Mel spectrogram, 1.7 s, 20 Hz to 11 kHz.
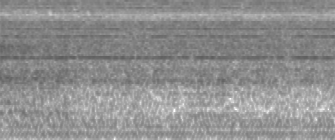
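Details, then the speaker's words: Washing machine on drain and spin after an E03 error was fixed: smooth, constant whirring rush with a faint steady high whine and no knocking or scraping, a normal spin cycle. "yeah but that's working God bless we've correct it"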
